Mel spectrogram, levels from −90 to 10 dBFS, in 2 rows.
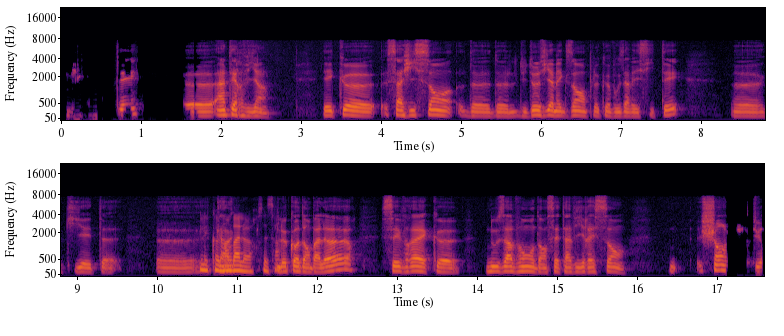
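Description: From 0 to 0.98 s, 1.5 to 1.72 s and 17.11 s to the end, the speech dips hard, up to about 40 dB. That's likely speech suppressed in double talk.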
